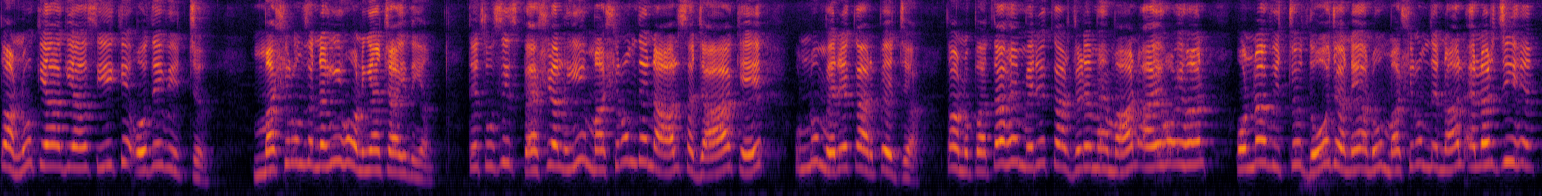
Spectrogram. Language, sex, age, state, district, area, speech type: Punjabi, female, 45-60, Punjab, Amritsar, urban, spontaneous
